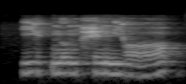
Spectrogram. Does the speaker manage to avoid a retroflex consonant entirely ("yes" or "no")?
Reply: yes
